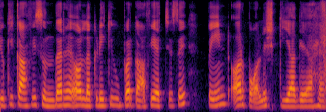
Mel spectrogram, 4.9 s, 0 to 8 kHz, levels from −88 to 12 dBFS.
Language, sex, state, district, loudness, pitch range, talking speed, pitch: Hindi, female, Uttar Pradesh, Muzaffarnagar, -19 LUFS, 175-195 Hz, 205 wpm, 185 Hz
